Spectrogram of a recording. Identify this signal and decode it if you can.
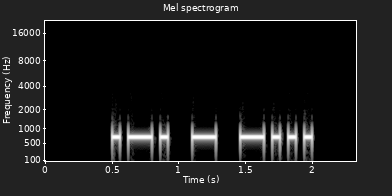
Morse code, heard as a keyed tone, about 21 wpm, 700 Hz. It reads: RTB
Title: USA Call Sign Postfixes - 3 Letters 20wpm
